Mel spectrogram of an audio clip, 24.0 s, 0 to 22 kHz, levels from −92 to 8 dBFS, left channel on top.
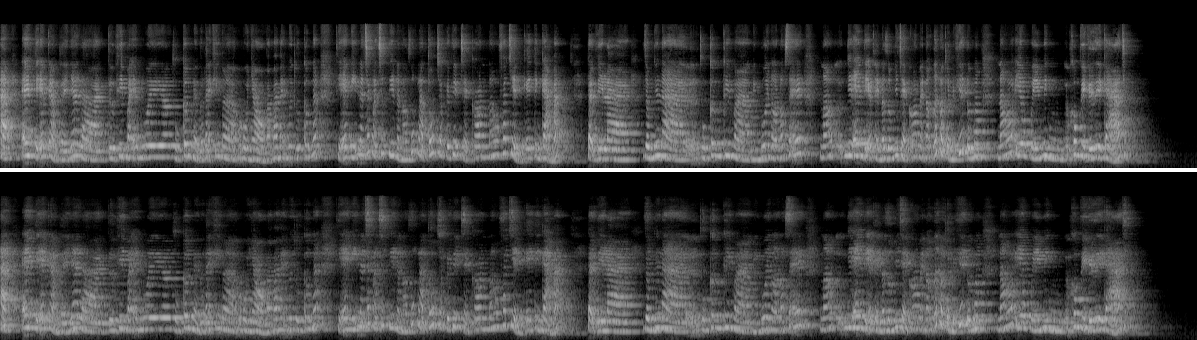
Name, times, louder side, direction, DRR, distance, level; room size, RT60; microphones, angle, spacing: voice 1, 0.0-11.3 11.5-22.5, left 2 dB, 70° left, 2 dB, 2.4 m, -29 dB
12.5 x 10.0 x 7.8 m, 1.1 s
head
